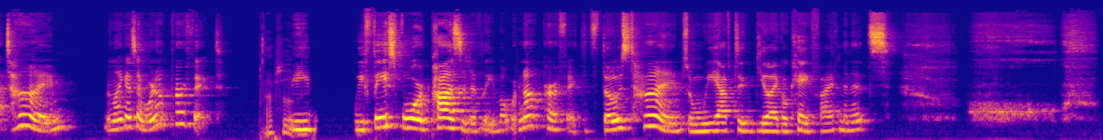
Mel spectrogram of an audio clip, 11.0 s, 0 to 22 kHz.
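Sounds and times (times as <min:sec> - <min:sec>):
speech: 0:00.1 - 0:09.2
deliberate Lamaze-style calming breaths: 0:09.0 - 0:11.0.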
